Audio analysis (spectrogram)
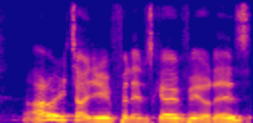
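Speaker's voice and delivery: usual speaking voice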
